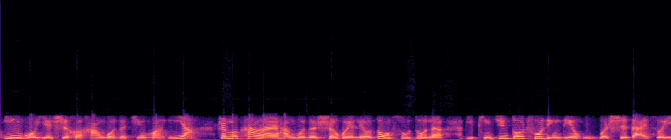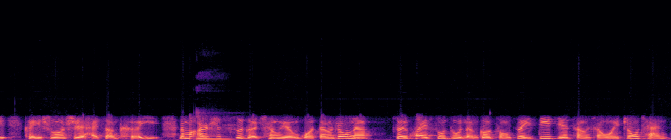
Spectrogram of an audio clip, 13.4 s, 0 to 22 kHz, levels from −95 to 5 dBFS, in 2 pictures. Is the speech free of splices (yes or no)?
no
